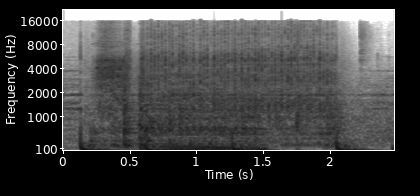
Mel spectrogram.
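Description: A Makita cordless impact driver hammers a screw into a wooden floorboard: a rapid rattling run that starts just after the beginning and stops about a second and a half in, under background music.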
